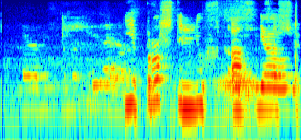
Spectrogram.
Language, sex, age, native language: Icelandic, male, 10, Icelandic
